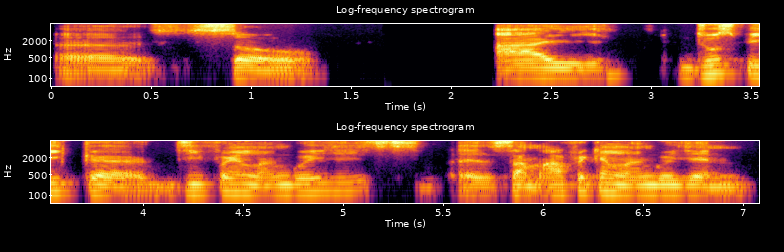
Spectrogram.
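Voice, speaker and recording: A man in his twenties from Togo with a Togolese French accent, answering interview questions in a halting way, with many fillers and restarts. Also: on the low side, creaky, poor audio. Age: 20s. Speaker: guest.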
